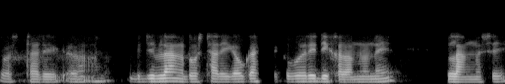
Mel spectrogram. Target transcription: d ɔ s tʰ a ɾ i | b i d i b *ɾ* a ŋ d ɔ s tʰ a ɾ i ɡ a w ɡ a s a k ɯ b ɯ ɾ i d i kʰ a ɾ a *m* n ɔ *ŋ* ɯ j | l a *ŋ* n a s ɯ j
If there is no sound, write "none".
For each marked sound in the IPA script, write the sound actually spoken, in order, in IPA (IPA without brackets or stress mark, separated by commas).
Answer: l, m, n, ŋ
